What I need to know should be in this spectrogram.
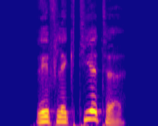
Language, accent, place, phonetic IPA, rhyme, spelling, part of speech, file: German, Germany, Berlin, [ʁeflɛkˈtiːɐ̯tə], -iːɐ̯tə, reflektierte, adjective / verb, De-reflektierte.ogg
- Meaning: inflection of reflektieren: 1. first/third-person singular preterite 2. first/third-person singular subjunctive II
